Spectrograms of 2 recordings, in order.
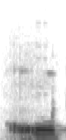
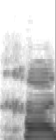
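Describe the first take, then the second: First: The sound is heavy and thick, with a full mouth. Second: The sound is light and thin, with an open vowel. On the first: The speaker calls it right. "मोटा करके इसको पढ़ते हैं, खौ पढ़ते हैं" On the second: The speaker calls it wrong. "ख़ा नहीं पढ़ते"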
